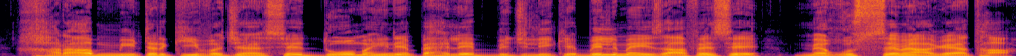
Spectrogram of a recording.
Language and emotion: Urdu, angry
